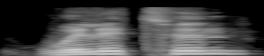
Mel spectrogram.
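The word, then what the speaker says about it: Willetton: And that would be again I try the pronunciation Willitin Tigers. Would that be all right? Yeah, the Willis Tigers. Spot on. I'm getting good with these pronunciations.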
